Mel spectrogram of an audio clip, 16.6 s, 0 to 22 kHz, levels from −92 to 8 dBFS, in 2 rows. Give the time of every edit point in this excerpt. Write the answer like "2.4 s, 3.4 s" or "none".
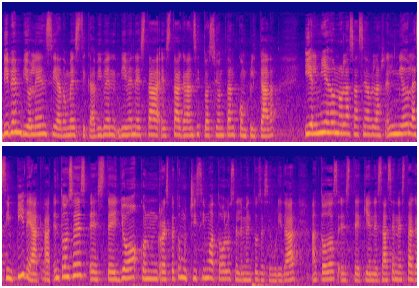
9.2 s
